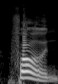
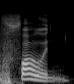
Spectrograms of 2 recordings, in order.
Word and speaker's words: phone: 전화기, phone, ph는 f 발음이 나죠. f 발음. 그래서 폰 아니고 phone, o 발음입니다. o 아니고 ou 발음이에요.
